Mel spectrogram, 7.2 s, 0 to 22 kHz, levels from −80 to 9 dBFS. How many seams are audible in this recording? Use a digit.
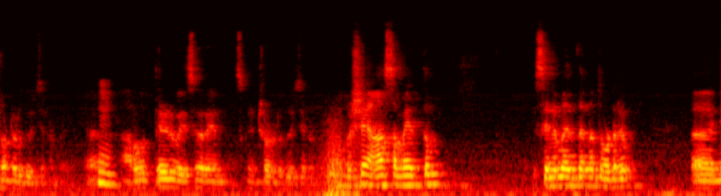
1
